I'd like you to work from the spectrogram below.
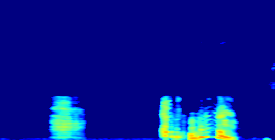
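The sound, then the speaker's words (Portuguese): A quick breathy inhale, then one explosive sneeze with a voiced, rasping release, loud, with a bit of speaking voice around it. “Saúde. Não sei o que dizer.”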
